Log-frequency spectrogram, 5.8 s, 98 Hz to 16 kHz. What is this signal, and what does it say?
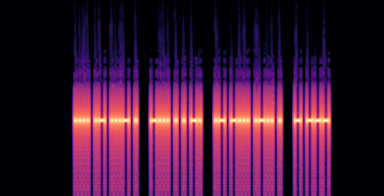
Morse code, heard as a keyed tone, about 40 wpm, 700 Hz. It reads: HAVE BEEN ABLE TO
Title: Sets of 4 Words 40wpm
